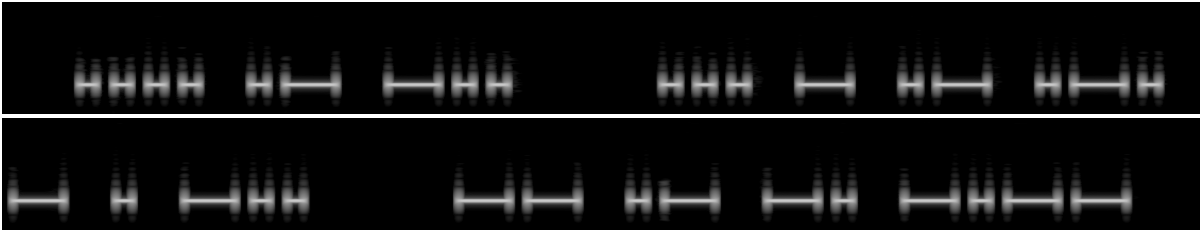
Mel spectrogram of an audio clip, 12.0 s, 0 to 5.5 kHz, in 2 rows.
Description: Morse code, heard as a keyed tone, about 14 wpm, 700 Hz. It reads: HAD STARTED MANY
